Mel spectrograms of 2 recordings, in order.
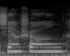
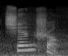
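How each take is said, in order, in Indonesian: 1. Suku kata kedua bernada tinggi datar. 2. Suku kata kedua bernada netral, ringan. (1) "itu bukan xiansheng" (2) "shengnya itu jingsheng atau tidak ada nadanya atau nadanya netral"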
